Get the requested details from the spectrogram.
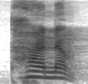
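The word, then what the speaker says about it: ധനം: Tha, na plus nam. Dhanam.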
